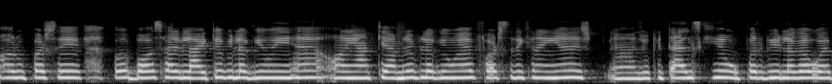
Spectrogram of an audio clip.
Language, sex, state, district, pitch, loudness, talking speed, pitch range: Hindi, female, Punjab, Fazilka, 305 Hz, -12 LUFS, 225 wpm, 295-310 Hz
